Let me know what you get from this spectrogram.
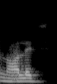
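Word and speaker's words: knowledge: हम कहते हैं ना नॉलेज तो नॉलेज का हम के नहीं पढ़ते ठीक है निमोनिया निमोनिया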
